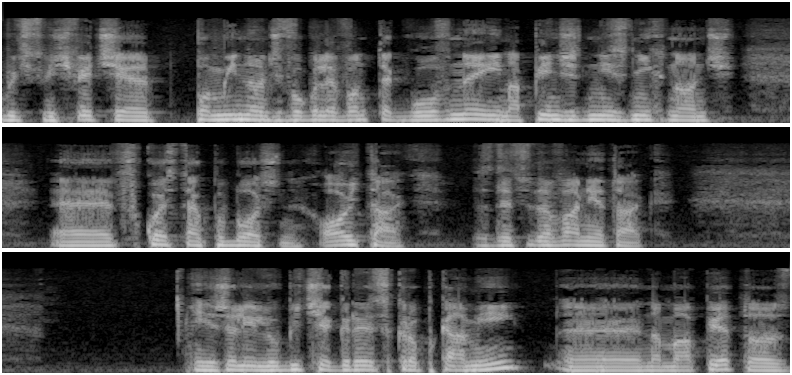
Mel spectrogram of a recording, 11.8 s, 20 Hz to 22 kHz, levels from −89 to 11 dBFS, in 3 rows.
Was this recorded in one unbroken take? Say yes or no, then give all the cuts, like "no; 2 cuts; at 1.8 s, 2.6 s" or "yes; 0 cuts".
no; 2 cuts; at 2.5 s, 6.2 s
